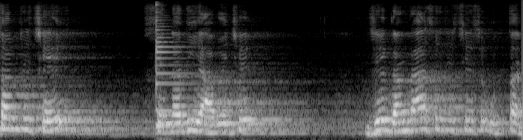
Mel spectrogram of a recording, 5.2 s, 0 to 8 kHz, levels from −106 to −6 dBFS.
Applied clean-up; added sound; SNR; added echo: none; Plucked string instrument; 14 dB; reverberation time 0.4 s.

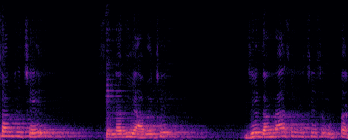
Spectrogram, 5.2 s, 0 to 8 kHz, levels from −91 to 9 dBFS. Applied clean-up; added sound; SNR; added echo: neural separator model SepFormer DNS4.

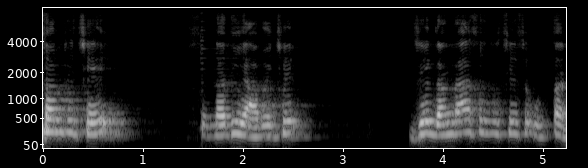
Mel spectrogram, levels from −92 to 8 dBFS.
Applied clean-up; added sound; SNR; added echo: neural mask model DeepFilterNet 3.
